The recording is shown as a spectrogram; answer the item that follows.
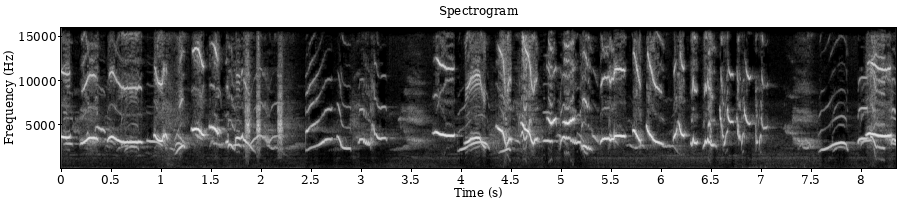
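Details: Oriental magpie-robins in a noisy territorial squabble: dense bursts of curling whistles and harsh chips, a quieter pause around three seconds, then continuous overlapping song to the end.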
